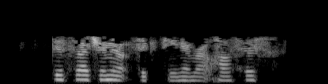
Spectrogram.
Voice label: Fire Dispatch, scanner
